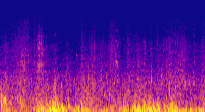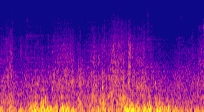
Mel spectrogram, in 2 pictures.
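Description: Strong wind buffeting the microphone, with choppy seawater slapping and splashing against the hull of a moving kayak.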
